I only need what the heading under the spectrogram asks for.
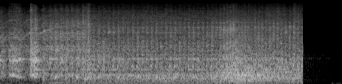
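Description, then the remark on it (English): An Impala's engine cranks with a brief whine, catches, and settles into a steady, rumbling idle with a slight rev near the end before cutting off abruptly. No one speaks. “Dickie popped the hood and stuck half his body under there while I ignited the Impala.”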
